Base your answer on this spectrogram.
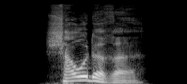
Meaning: inflection of schaudern: 1. first-person singular present 2. first/third-person singular subjunctive I 3. singular imperative
- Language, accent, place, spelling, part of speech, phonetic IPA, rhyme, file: German, Germany, Berlin, schaudere, verb, [ˈʃaʊ̯dəʁə], -aʊ̯dəʁə, De-schaudere.ogg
